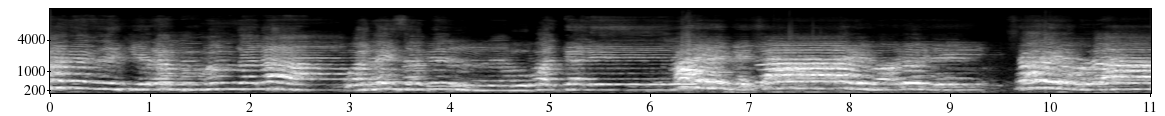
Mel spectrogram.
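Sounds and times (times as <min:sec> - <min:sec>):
men chanting: 0:00.0 - 0:11.0.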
